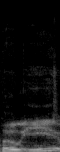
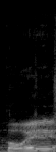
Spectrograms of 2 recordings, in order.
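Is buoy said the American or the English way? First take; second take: American; English. First: Buoy is said the American way. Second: Buoy is said the English way. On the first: "Americans pronounce buoy as" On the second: "the English pronunciation is actually buoy"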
